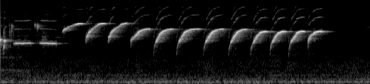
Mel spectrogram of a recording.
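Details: Canary training song: a couple of short buzzy notes, then about a dozen clear down-curving whistled syllables repeated evenly, and the song stops.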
